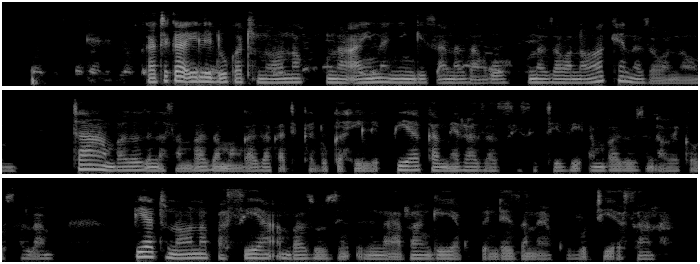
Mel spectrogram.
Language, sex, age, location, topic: Swahili, female, 25-35, Nairobi, finance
